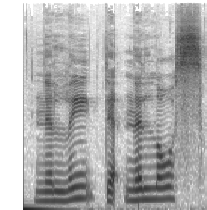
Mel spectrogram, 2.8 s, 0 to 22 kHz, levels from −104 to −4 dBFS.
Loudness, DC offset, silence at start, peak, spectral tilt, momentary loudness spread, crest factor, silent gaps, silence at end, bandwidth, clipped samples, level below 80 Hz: -26 LUFS; under 0.1%; 0 s; -8 dBFS; -1.5 dB/octave; 12 LU; 20 dB; none; 0 s; over 20 kHz; under 0.1%; -50 dBFS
